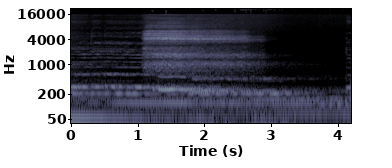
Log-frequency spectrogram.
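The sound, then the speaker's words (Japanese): A deep, slow inhale during a guided breathing exercise: one soft, airy breath lasting about two seconds, heard over a steady low tonal drone. “もう一度大きく息を吸って、”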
